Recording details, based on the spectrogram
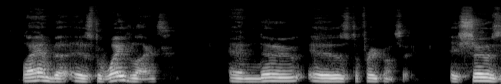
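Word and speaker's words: nu: Looks like a V, but it's pronounced new, where E is the energy, H is plank's constant, and new is the frequency.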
